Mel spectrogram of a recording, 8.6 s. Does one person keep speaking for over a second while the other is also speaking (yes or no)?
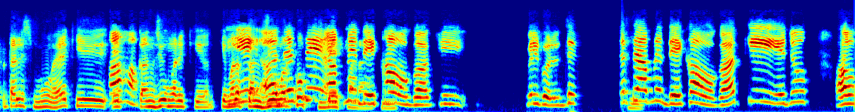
yes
